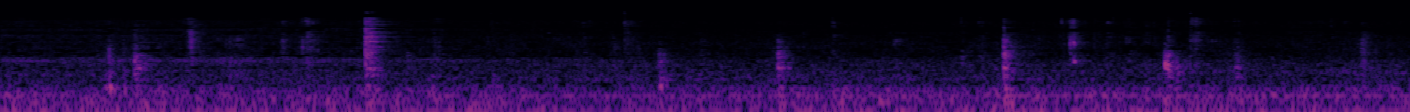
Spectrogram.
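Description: Eating sounds: irregular, sharp mouth clicks and smacks while chewing rice and pork adobo eaten by hand, over a steady low hum.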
